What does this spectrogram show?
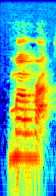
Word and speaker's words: Mras: Mras.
